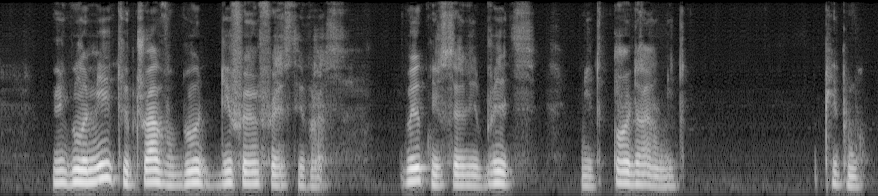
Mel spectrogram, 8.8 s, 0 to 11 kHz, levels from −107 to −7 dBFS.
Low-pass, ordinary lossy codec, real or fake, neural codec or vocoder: none; none; fake; autoencoder, 22.05 kHz, a latent of 192 numbers a frame, VITS, trained on one speaker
